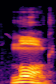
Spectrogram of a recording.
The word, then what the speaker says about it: Morg: Morg, that's how you say it.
